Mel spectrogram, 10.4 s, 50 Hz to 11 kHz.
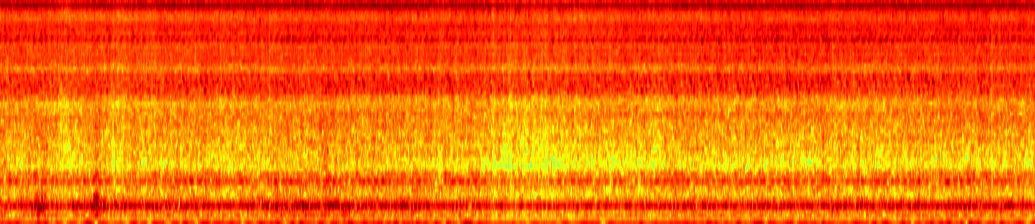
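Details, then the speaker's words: Myford ML7 lathe fitted with the 100 mm (four-inch) chuck, deep cut: steady, even hiss of the cut with a faint high whistle and no rattle or squeal; an excellent finish with no chatter. "and no vibration at all so it's producing an excellent finish even at that"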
